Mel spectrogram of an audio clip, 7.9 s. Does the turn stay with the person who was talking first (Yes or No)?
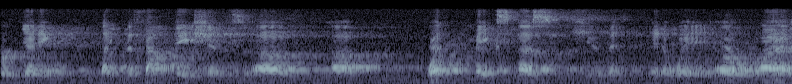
Yes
